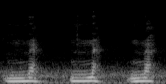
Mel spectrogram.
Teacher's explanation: With N, your lips don't touch at all. You make the sound by touching your tongue almost completely to the roof of your mouth in the front. N. And then when you release it, the noise travels and creates N.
